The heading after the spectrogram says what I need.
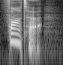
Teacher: In many German words, it shifts to an English F sound.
